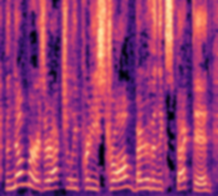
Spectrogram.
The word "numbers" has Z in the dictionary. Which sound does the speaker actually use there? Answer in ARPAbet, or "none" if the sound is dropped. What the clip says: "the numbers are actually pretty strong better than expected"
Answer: Z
